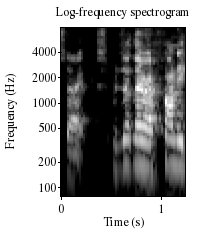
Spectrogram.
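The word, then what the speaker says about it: CeX: always wondered like because i always just said cx i'm like i don't because you assume it's not sex don't you yeah you assume it's not gonna have you're not gonna have a shot called sex but no it's pronunciation is sex and they think it's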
